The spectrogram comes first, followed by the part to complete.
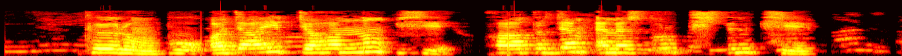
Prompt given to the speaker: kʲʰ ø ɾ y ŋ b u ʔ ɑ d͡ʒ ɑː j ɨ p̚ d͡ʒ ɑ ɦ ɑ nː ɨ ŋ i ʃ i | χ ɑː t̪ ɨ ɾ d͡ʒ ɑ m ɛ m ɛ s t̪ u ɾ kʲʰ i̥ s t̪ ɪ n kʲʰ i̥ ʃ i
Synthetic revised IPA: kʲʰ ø ɾ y ŋ b u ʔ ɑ d͡ʒ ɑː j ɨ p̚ d͡ʒ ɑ ɦ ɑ nː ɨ ŋ i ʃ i | χ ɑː t̪ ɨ ɾ d͡ʒ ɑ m ɛ m ɛ s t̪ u ɾ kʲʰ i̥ ʃ t̪ ɪ n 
